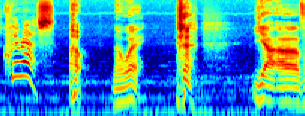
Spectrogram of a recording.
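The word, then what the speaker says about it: cuirass: called again quass quass I thought it was quir cus quass quass all right well um I saw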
